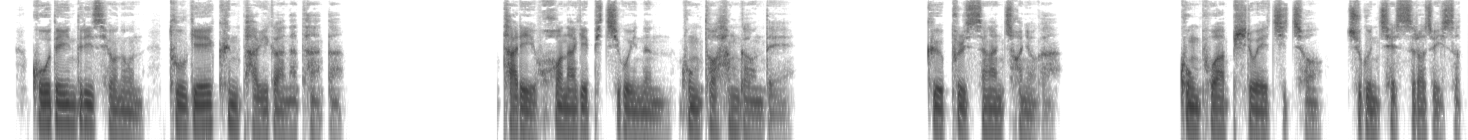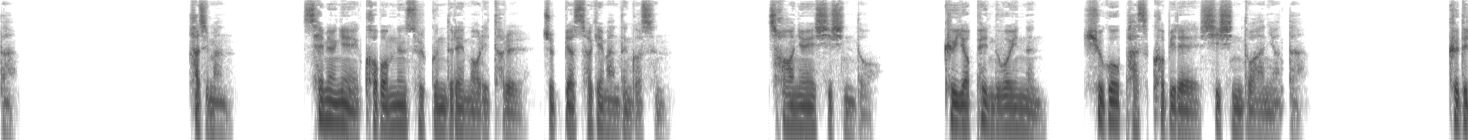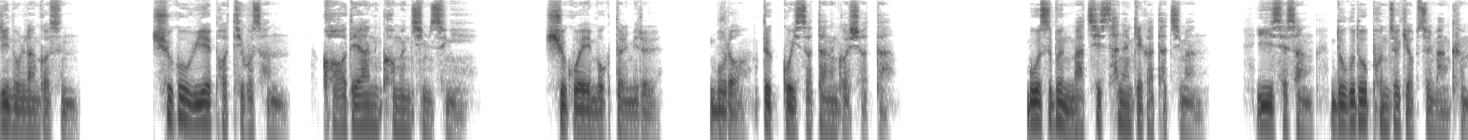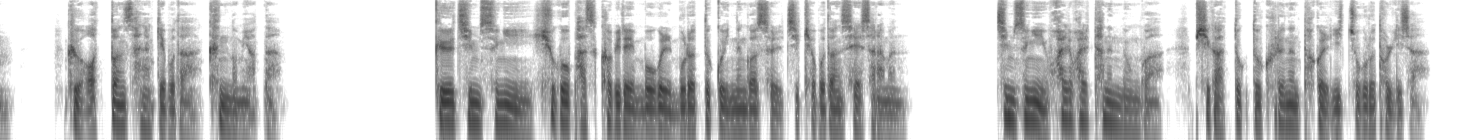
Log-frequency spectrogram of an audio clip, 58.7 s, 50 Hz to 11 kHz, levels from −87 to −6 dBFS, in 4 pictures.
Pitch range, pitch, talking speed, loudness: 80-100 Hz, 90 Hz, 250 characters per minute, -30 LUFS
